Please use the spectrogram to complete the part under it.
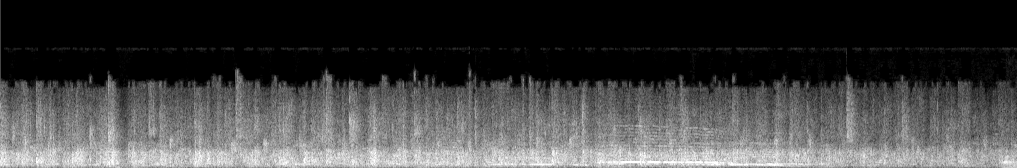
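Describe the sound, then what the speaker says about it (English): Thick, sustained applause fills a hall for Menzies Campbell's acceptance speech as the new Liberal Democrat leader. It is loud and continuous throughout, with brief cheering in places. "Applause there for Menzies Campbell as he makes his acceptance speech as the new leader of the Liberal Democrats"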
